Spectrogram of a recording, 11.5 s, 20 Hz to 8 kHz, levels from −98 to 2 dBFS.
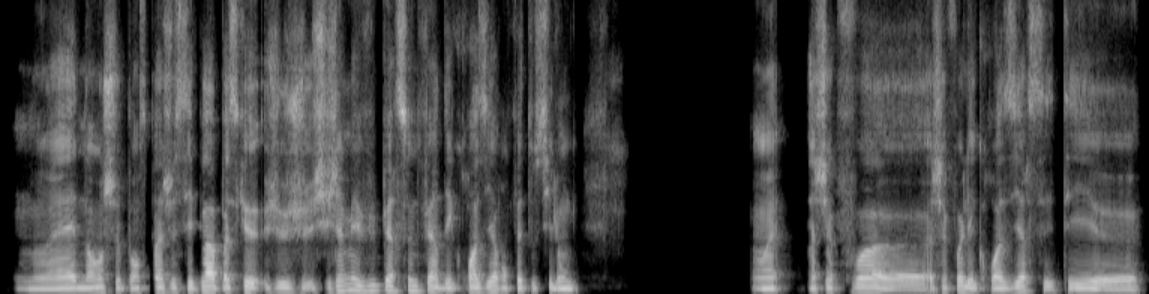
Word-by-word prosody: Mouais, 95 +1 0
non, 105 +2 +1
je 115 -2 +1
pense 105 +1 -4
pas. 115 0 0
Je 115 0 -3
sais 110 +1 0
pas 125 -1 +5
parce 110 0 +1
que 115 0 +2
je 110 +2 -2
je 110 -1 -1
je - - -3
j'ai 110 +2 0
jamais 140 +3 0
vu 140 +2 -4
personne 140 0 +2
faire 125 -4 0
des 105 -1 -1
croisières, 115 +2 0
en - - -2
fait, 105 0 -3
aussi 100 0 -3
longues 100 0 +1 1.8
ouais, 100 0 0 0.3
à 100 - -1
chaque 105 +2 -1
fois, 120 0 +2
heu, 90 -2 0
à - - -2
chaque 105 -2 -4
fois 125 +3 0
les 110 -4 +2
croisières, 105 +5 0
c'était 100 -2 -1
heu 80 -2 0
105 Hz, 190 wpm, -25 LUFS, 100-120 Hz, 1.8 s, pas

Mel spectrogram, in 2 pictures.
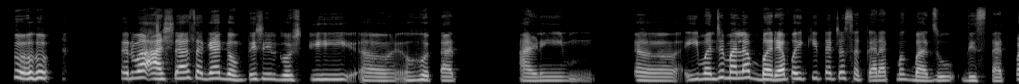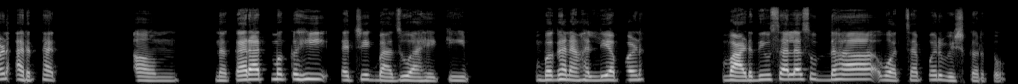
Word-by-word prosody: हो, 285 0 +4 0.8
तर 270 0 -1
मग 305 +2 +5 0.2
अशा 280 +3 +3
सगळ्या 275 -2 +3
गमतीशीर 235 +3 -1
गोष्टीही 230 +1 -2
अ, - - -9 0.5
होतात. 190 -4 -2 0.6
आणि 175 - -5 0.4
अ, - - -1 0.6
म्हणजे 255 +4 +1
मला 295 0 +3
बऱ्यापैकी 240 +2 +2
त्याच्या 275 +1 -4
सकारात्मक 220 -2 -5
बाजू 180 0 -2 0.2
दिसतात. 175 -2 -4
पण 250 - +3
अर्थात 215 -1 -1 0.8
अ, 185 -1 +1 0.7
नकारात्मकही 235 +5 +3
त्याची 200 +3 -2
1 215 -4 -4
बाजू 185 +1 0
आहे, 170 -2 -1
की 180 -1 -6 0.8
बघा 210 +2 +4
ना 205 -3 +3
हल्ली 195 +1 +1
आपण 210 +1 +1 0.9
वाढदिवसालासुद्धा 225 +3 +3 0.4
WhatsAppवर 195 +3 -3
विश 175 -1 -2
करतो. 165 +6 -9
215 Hz, 105 wpm, -22 LUFS, 185-245 Hz, 0.9 s, मग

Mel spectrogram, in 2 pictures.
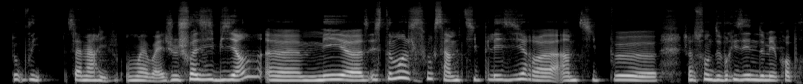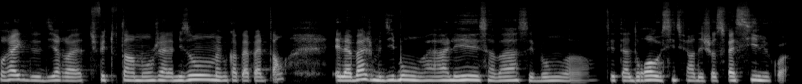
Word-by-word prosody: Heu, 225 - -3
oui, 205 -2 -3 0.2
ça 205 - -2
m'arrive, 190 -2 0
ouais, 190 0 +2
ouais. 160 -2 -1
Je 205 +5 0
choisis 225 +1 +4
bien, 205 - +3 0.2
heu, 190 -2 +2
mais, 200 +4 +4
heu, 190 -2 +5
justement 260 +9 +1
je 280 - -6
trouve 265 - -4
que - - -7
c'est 215 - -2
un 190 +1 +2
petit 195 +2 -5
plaisir, 215 +3 -1
heu, - - +1
un 180 +1 +1
petit 195 +1 -7
peu, 195 +2 -6
heu, 190 -4 +3 0.3
j'ai 205 - -3
l'impression 205 +4 -1
de 205 -1 +2
briser 210 +1 +1
une 215 - +3
de 200 - +3
mes 195 -1 +1
propres 190 +1 -6
règles 215 0 0
de 185 -1 -4
dire, 180 +2 -4
heu: 175 0 -3
«Tu 170 - -14
fais 195 - -3
tout 195 +1 -17
le - - -30
temps 195 -2 -1
à - - -2
manger 185 +1 -1
à - - 0
la 180 - -2
maison 210 +4 +3
même 185 -2 0
quand 185 -1 -5
tu - - -4
as - - -4
pas 175 - -4
le 175 - -15
temps» 245 +8 -7 0.5
et 185 - -1
là-bas 185 +5 +4
je 205 - -2
me 195 - +4
dis: 195 +2 +1
«Bon 200 -2 +3
allez, 190 +2 +2
ça 190 -2 -6
va, 180 +2 -1
c'est 190 -2 -8
bon, 170 +2 -4
heu, 90 - -10 0.2
tu 185 - -6
es - - -5
tu 180 - -6
as - - -1
le 175 - -3
droit 185 +3 +3
aussi 195 0 0
de 195 - -13
faire 180 -2 -7
des 170 - -4
choses 175 +1 -6
faciles 185 0 -1
quoi». - - -10
195 Hz, 295 wpm, -23 LUFS, 185-205 Hz, 0.5 s, heu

